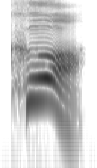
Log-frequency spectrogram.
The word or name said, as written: ke1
